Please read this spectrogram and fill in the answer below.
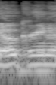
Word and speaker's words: Ocarina: me a Nintendo 60 before um I played Ocarina of Time on it as Legend of Zelda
